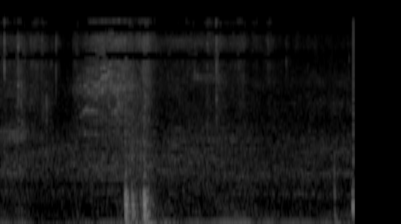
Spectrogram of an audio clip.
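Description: A bracelet is set down on a hard surface with a soft knock.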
